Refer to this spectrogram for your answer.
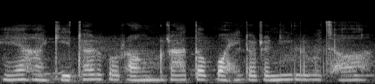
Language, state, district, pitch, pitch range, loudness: Nepali, West Bengal, Darjeeling, 215 Hz, 205-220 Hz, -19 LUFS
